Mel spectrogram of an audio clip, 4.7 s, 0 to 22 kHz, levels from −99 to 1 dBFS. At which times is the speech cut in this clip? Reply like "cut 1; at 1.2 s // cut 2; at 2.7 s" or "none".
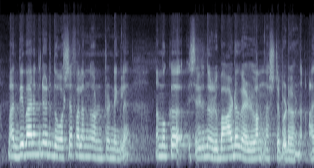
none

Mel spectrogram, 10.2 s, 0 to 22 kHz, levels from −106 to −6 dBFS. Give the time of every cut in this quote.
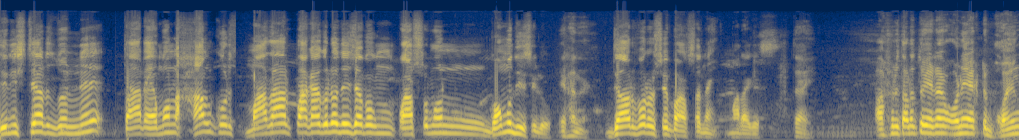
cut 1; at 1.1 s // cut 2; at 2.3 s

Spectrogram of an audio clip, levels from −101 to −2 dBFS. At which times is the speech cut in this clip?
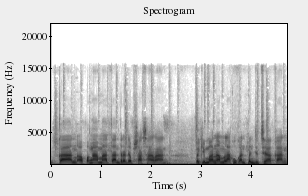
none

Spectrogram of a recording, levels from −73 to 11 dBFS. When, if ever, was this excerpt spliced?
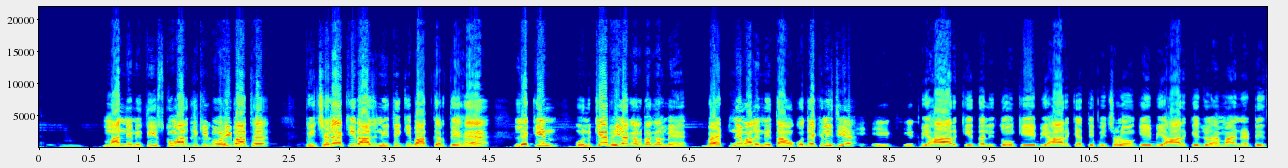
cut 1; at 8.8 s

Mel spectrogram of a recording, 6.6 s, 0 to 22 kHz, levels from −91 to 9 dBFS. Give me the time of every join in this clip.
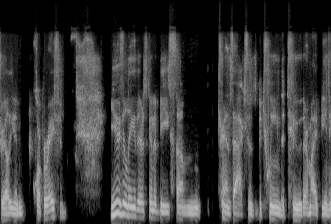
none

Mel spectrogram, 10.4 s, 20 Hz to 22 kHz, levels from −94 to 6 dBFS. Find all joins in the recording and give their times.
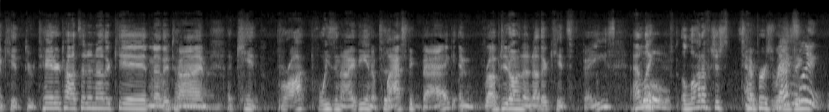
cut 1; at 7.8 s // cut 2; at 8.4 s

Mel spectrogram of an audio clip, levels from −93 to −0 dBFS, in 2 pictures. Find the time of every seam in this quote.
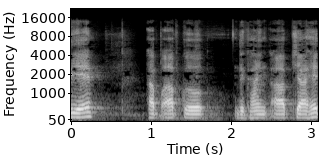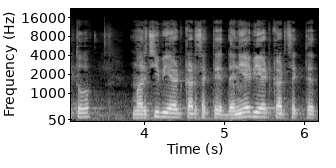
none

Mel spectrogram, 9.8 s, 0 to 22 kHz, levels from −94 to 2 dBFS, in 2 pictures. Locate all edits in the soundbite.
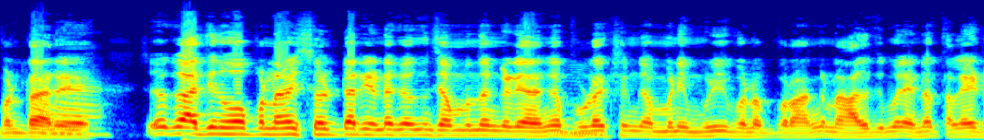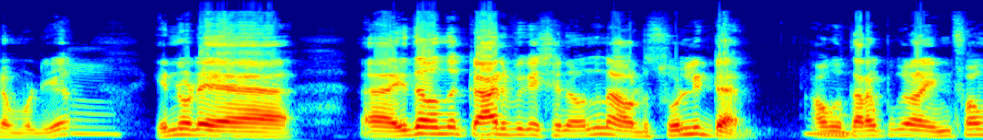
none

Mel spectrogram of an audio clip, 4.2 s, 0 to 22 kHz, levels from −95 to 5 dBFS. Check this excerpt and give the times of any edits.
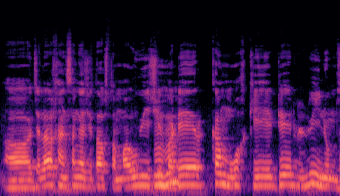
none

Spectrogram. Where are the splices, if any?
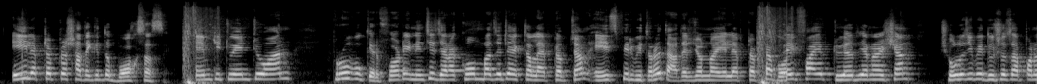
cut 1; at 2.0 s // cut 2; at 7.9 s

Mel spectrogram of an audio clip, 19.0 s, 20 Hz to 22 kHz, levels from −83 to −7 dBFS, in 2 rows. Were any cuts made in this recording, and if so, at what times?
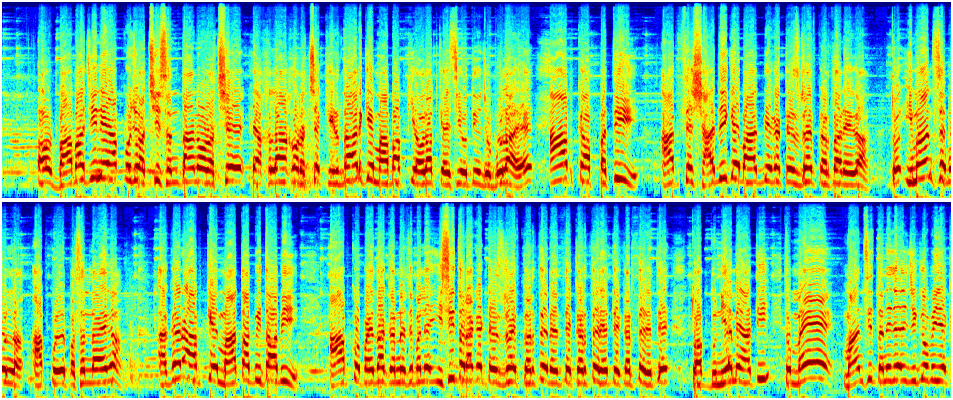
cut 1; at 2.5 s // cut 2; at 5.4 s // cut 3; at 10.9 s // cut 4; at 17.2 s

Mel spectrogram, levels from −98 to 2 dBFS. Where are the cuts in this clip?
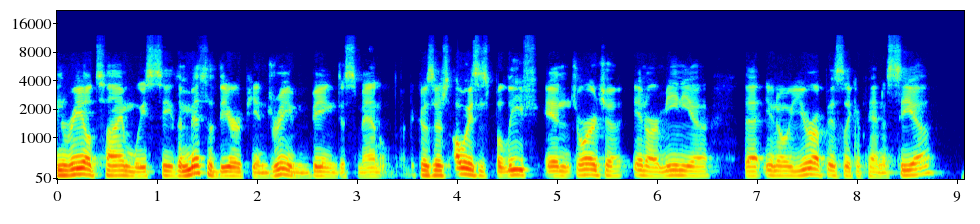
cut 1; at 1.2 s // cut 2; at 5.1 s

